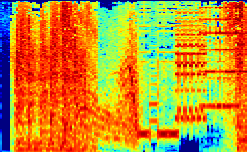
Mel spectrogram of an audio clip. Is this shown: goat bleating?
no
